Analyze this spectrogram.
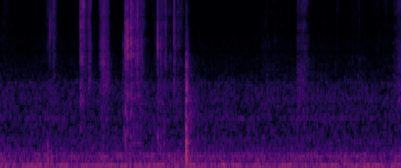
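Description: A cardboard product box being handled: a few brief rustles and scrapes, with a sharp click about two seconds in, over a steady low hum.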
